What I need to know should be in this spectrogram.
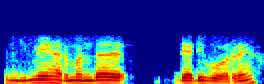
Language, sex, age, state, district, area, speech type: Punjabi, male, 18-30, Punjab, Patiala, urban, conversation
